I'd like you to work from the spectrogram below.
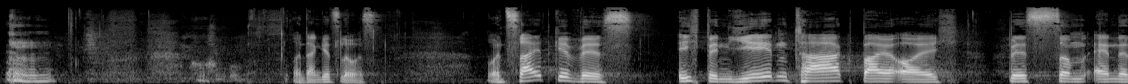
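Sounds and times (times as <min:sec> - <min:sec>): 
person clearing throat as a group gets ready to speak: 0:00.0 - 0:00.9, 0:01.8 - 0:02.6
speech: 0:00.0 - 0:01.0, 0:02.9 - 0:03.9, 0:04.9 - 0:11.2.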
